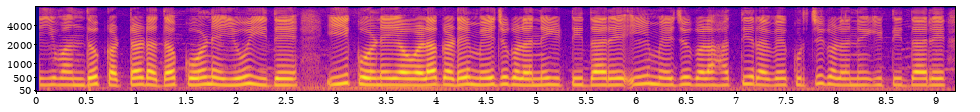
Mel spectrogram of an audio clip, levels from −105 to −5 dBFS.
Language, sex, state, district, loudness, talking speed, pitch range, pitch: Kannada, female, Karnataka, Bidar, -17 LUFS, 100 wpm, 235-250 Hz, 240 Hz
